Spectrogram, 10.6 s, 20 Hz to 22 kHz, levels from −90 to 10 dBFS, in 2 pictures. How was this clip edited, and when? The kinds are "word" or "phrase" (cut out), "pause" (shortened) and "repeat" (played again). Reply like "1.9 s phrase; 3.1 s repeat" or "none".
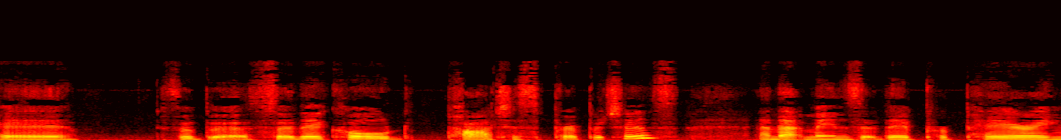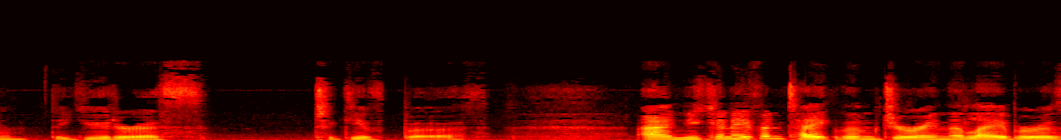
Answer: none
